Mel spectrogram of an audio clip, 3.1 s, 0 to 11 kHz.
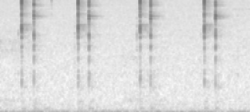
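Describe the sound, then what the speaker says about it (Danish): Button presses on a TI-30X calculator, four quick pairs of crisp plastic clicks spaced about a second apart, soft and close in a quiet room. "Så jeg klikker på STO, altså store, og klikker frem til B."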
